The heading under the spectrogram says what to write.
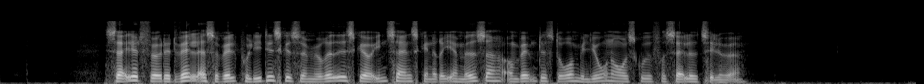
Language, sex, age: Danish, male, 25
